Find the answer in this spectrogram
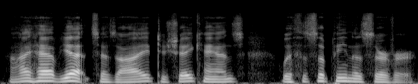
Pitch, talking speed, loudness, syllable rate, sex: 130 Hz, 170 wpm, -19 LUFS, 4.4 syllables/s, male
